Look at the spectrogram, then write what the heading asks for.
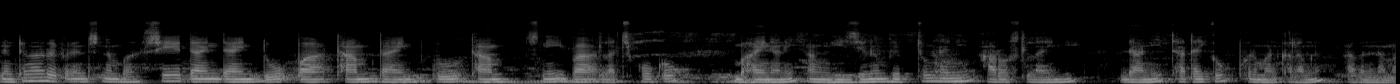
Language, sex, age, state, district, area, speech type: Bodo, male, 18-30, Assam, Kokrajhar, rural, read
